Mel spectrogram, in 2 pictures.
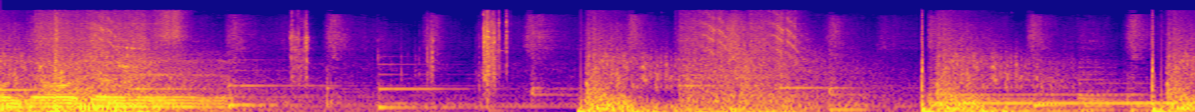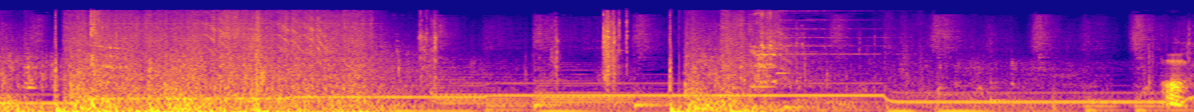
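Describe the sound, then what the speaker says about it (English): A ray gun fires in a video game amid dense mechanical clatter, repeated sharp zapping bursts and sustained electronic tones, loud and close with game noise all around. "Oh, the ray gun."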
